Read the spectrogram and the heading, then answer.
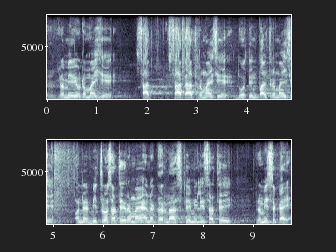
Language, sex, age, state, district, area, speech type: Gujarati, male, 60+, Gujarat, Amreli, rural, spontaneous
